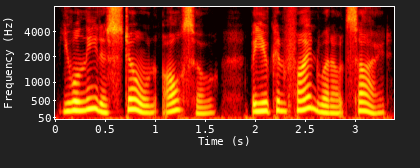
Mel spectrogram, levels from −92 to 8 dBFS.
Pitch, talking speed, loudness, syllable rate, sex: 215 Hz, 210 wpm, -17 LUFS, 5.8 syllables/s, female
